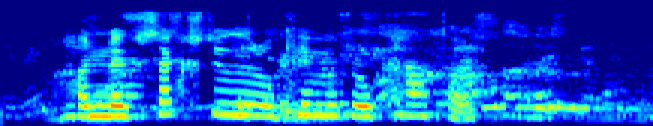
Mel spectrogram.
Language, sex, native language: Icelandic, male, Icelandic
